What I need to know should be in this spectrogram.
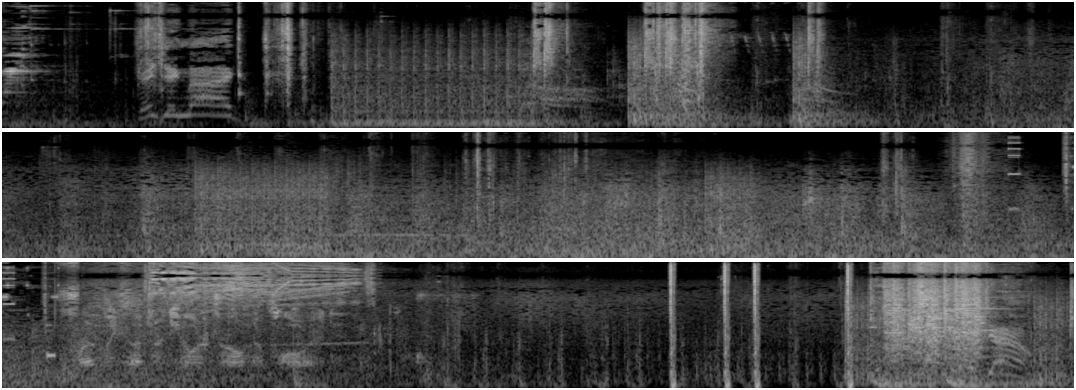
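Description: Gunshots ring out in short, rapid bursts.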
